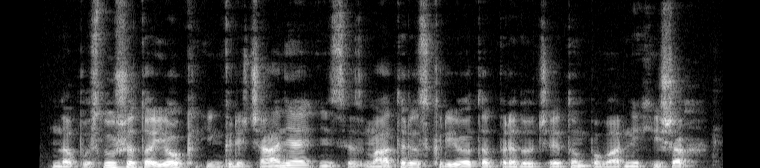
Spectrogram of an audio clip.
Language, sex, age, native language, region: Slovenian, male, 30-49, Slovenian, Posavska region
